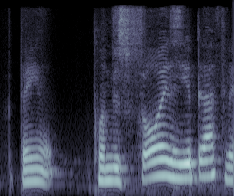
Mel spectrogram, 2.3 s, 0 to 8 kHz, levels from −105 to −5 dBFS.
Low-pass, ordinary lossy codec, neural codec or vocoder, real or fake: 7.2 kHz; AAC, 32 kbps; codec, 16 kHz, 0.5 kbps, X-Codec, HuBERT features, trained on balanced general audio; fake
